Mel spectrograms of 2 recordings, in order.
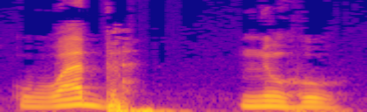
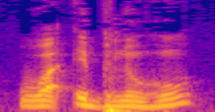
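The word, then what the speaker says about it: وابنه: we're actually reciting it, we don't pronounce this Hamza. We go straight to the ba. So it's wabnuhu. It's not wa ibnuhu, it's wabnuhu. It's like it joins the waw to the word ibn.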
